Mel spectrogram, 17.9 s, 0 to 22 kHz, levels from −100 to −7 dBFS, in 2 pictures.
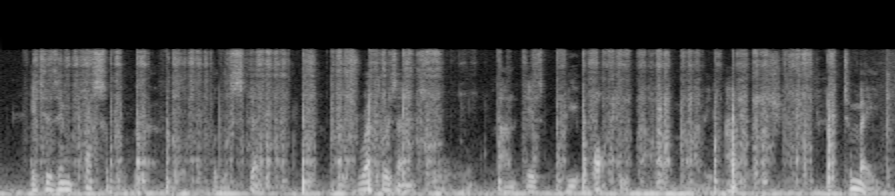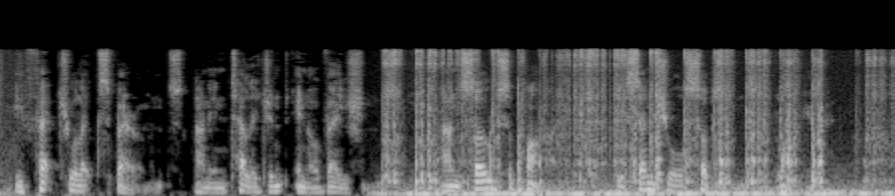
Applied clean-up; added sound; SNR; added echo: none; Writing; -2 dB; none.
